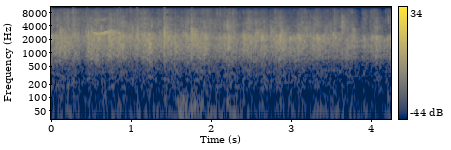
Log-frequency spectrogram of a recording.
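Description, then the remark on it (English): Steady audience applause, sent as a round of applause back home to Bartlesville, Oklahoma: many hands clapping in a dense, continuous patter that holds at an even level for about four seconds without a break. “So I think send a round of applause back home to Bartlesville.”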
